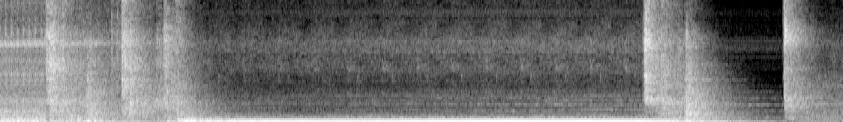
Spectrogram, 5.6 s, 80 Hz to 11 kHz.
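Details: Lift AC motor with a speed switch at its end, possibly from a different lift than the 1969 Schindler: clunks, then a smooth, steady hum for about three seconds before a clunk stops it; normal running.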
